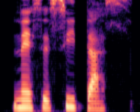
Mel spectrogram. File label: "necesitas", spanish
